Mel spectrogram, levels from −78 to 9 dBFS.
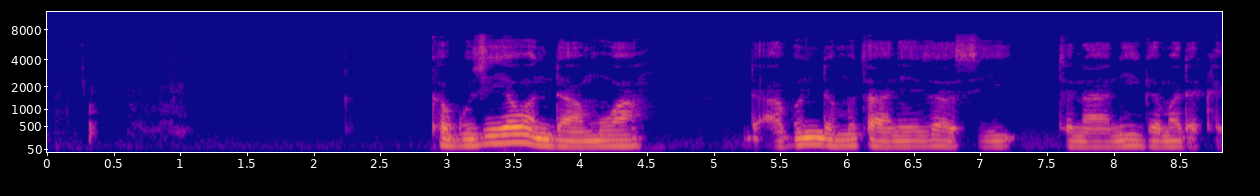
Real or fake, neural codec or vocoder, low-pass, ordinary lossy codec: real; none; 7.2 kHz; none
